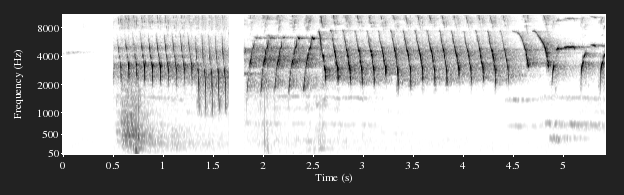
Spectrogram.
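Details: Atlantic canary in breeding condition, with chirps and long rolls. After a short quiet start comes a buzzy rattling trill, then a brief pause, then a long run of rhythmic rolling notes ending in a few rising whistles.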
